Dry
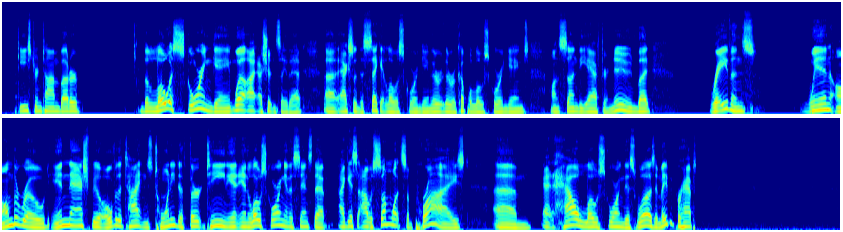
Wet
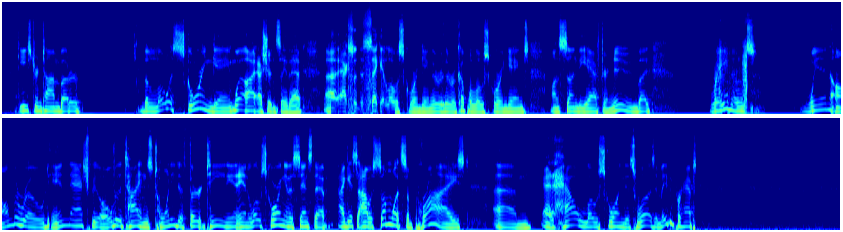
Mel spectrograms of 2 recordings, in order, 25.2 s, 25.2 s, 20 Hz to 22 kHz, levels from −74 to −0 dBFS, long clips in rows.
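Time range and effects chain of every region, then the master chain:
0:04.92–0:05.89: high-pass filter 750 Hz + windowed peak hold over 3 samples
0:10.66–0:11.17: lower of the sound and its delayed copy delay 5.1 ms + linearly interpolated sample-rate reduction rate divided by 6×
whole clip: transient designer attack −9 dB, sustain +3 dB; compressor whose output falls as the input rises −33 dBFS, ratio −0.5; level −5 dB

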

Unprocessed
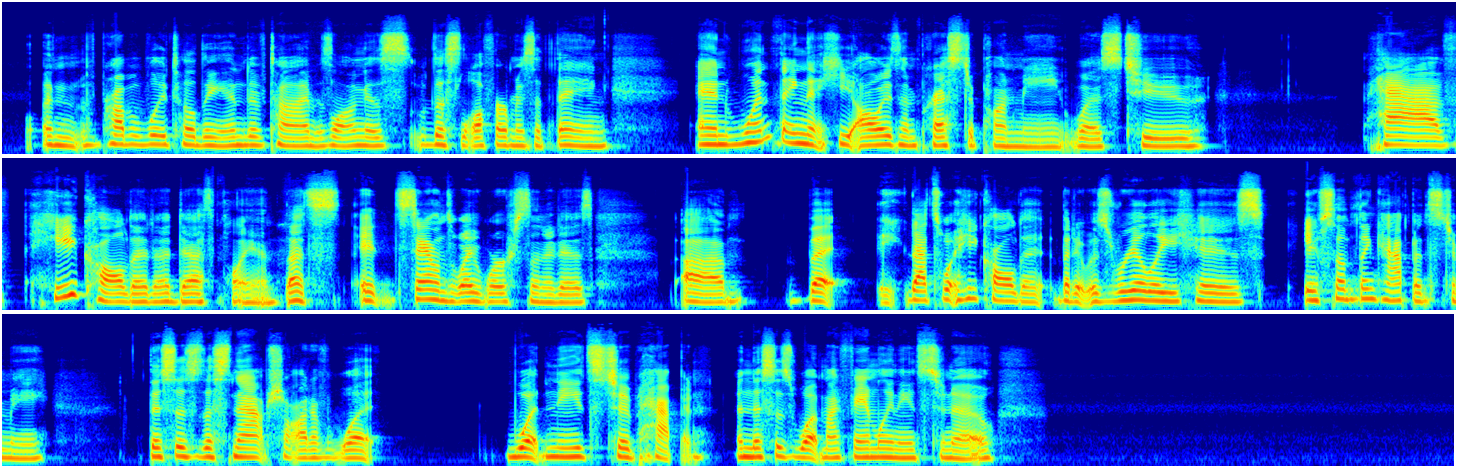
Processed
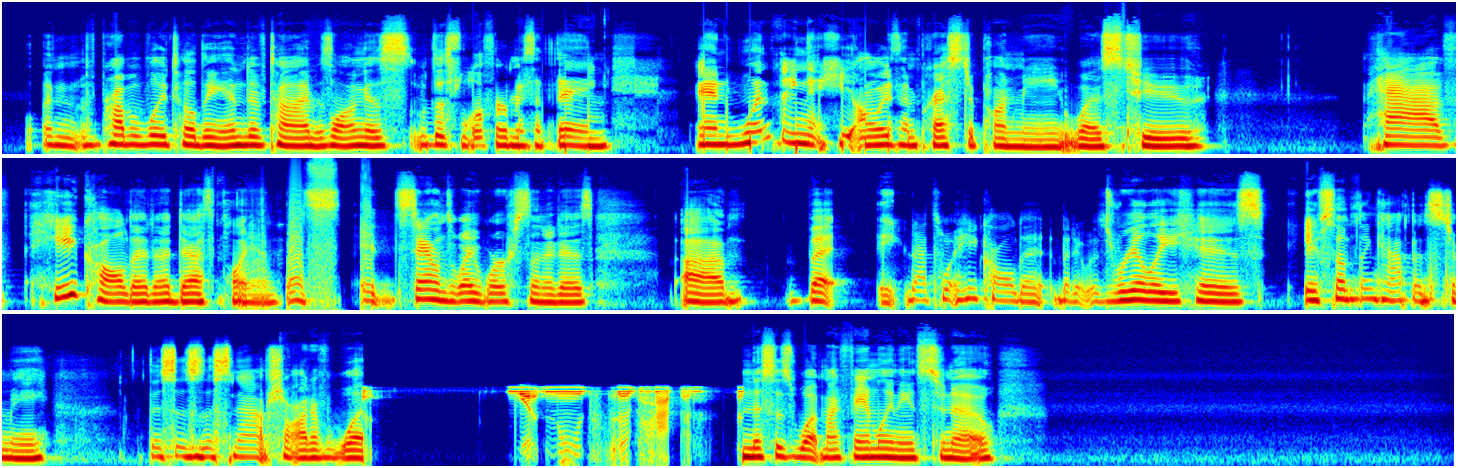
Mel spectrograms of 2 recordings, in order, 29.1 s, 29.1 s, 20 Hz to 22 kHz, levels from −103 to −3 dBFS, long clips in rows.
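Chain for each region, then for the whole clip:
0:02.83–0:06.04: parametric band 2,800 Hz +7.5 dB 1 octave + step-sequenced phaser 6.5 Hz 540–4,400 Hz
0:06.81–0:07.86: parametric band 5,600 Hz −11 dB 1.8 octaves + level that may fall only so fast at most 28 dB per second
0:11.32–0:12.16: high-pass filter 61 Hz + noise gate −46 dBFS, range −21 dB + tube saturation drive 33 dB, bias 0.6
0:15.63–0:17.06: downward compressor 16 to 1, threshold −34 dBFS + high-frequency loss of the air 340 metres
0:18.74–0:21.24: Butterworth low-pass 8,100 Hz + flat-topped bell 2,800 Hz −9.5 dB 1.3 octaves + compressor whose output falls as the input rises −33 dBFS
0:21.79–0:24.33: output level in coarse steps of 10 dB + voice inversion scrambler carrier 3,400 Hz
whole clip: parametric band 170 Hz +11 dB 2.7 octaves; automatic gain control; level −1 dB

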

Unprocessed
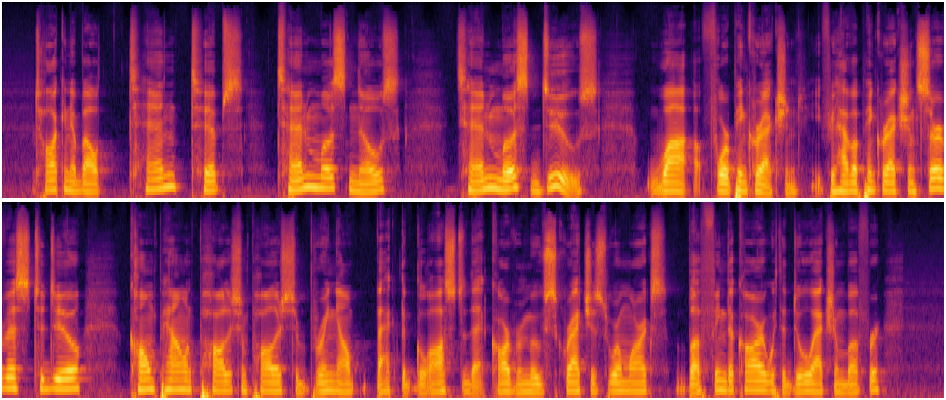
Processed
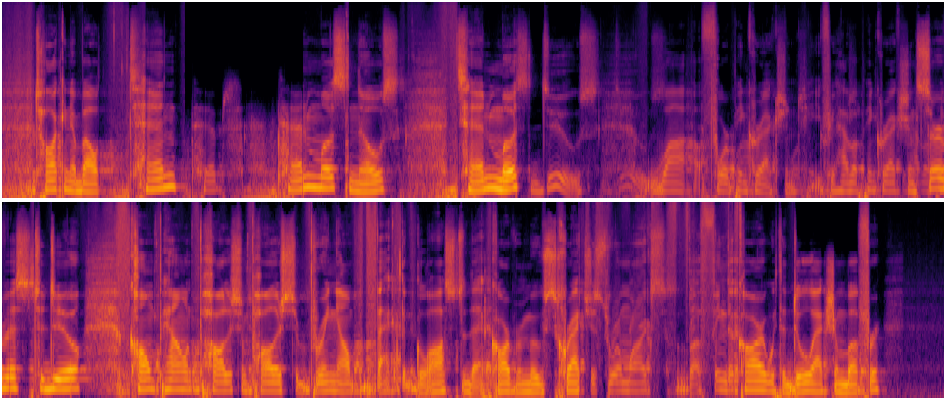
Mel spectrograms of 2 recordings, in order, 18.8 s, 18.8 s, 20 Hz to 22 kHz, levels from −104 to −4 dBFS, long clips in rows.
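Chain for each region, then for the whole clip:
0:01.82–0:03.01: low-pass filter 2,100 Hz 24 dB per octave + low-pass that shuts in the quiet parts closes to 1,400 Hz, open at −16 dBFS + downward compressor 20 to 1, threshold −32 dBFS
0:05.14–0:09.50: downward compressor 2 to 1, threshold −42 dBFS + single-tap delay 714 ms −18.5 dB
0:10.10–0:13.56: high-pass filter 180 Hz + high-shelf EQ 2,600 Hz +9.5 dB
0:15.18–0:16.81: RIAA equalisation recording + downward compressor 10 to 1, threshold −21 dBFS + gain into a clipping stage and back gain 24.5 dB
0:17.36–0:17.97: Chebyshev low-pass filter 7,300 Hz, order 5 + multiband upward and downward compressor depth 100%
whole clip: dynamic equaliser 1,500 Hz, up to −6 dB, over −42 dBFS, Q 3.6; background raised ahead of every attack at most 35 dB per second; level −9.5 dB

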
